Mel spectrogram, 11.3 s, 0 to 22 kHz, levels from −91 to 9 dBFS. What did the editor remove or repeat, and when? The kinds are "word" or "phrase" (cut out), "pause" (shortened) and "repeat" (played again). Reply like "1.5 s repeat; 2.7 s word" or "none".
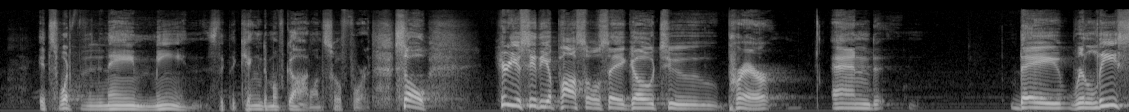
2.3 s phrase; 3.1 s word; 4.8 s pause; 8.2 s pause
